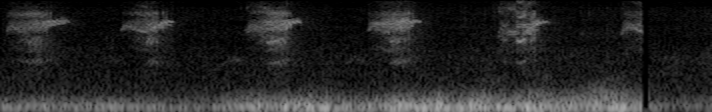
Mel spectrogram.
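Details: Bulbul nestlings on their fourth day, being fed in the nest, give short, high, squeaky begging notes about every half second, over a steady low rumble of background noise.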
